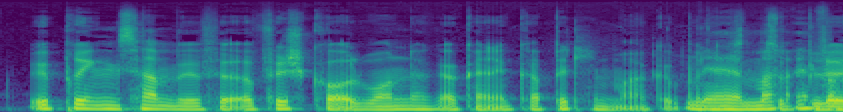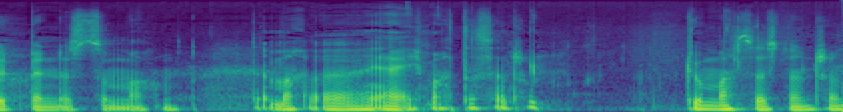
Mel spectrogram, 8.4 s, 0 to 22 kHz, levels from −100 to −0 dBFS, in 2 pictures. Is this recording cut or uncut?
cut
